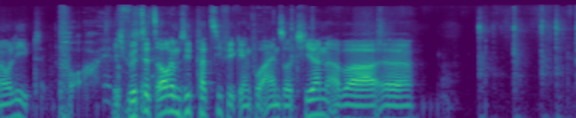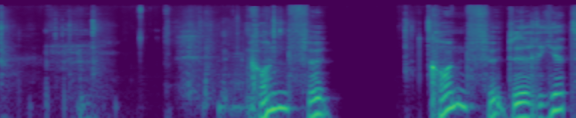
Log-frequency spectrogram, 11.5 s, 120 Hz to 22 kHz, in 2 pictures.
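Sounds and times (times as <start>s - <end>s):
speech: 0.0s - 4.2s, 8.3s - 9.1s, 10.1s - 11.5s
typing on a computer keyboard: 4.8s - 6.8s.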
